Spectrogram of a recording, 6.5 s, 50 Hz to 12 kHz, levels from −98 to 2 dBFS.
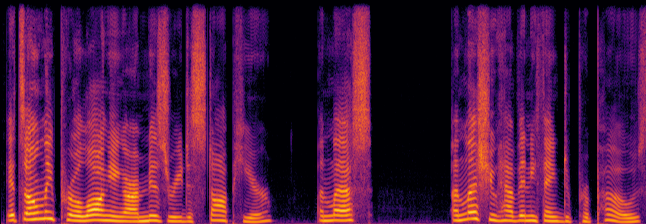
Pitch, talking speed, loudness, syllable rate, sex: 250 Hz, 130 wpm, -17 LUFS, 5.3 syllables/s, female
